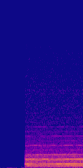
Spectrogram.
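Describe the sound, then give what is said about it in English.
An air raid siren blares over Kyiv during an overnight Russian missile and drone attack, cutting in abruptly after near silence and holding a loud, steady wailing tone. “Thousands of residents took shelter underground as sirens blared through Kyiv overnight.”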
